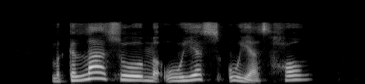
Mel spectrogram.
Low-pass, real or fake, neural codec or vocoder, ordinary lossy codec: 7.2 kHz; fake; codec, 24 kHz, 1.2 kbps, DualCodec; AAC, 48 kbps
